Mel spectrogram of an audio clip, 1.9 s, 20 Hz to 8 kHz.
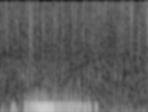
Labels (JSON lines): {"label": "biophony", "recorder": "SoundTrap 500"}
